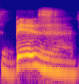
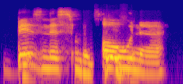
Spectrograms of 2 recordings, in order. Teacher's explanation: The s there sounds like a zed.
